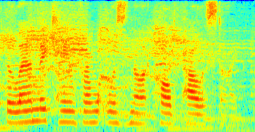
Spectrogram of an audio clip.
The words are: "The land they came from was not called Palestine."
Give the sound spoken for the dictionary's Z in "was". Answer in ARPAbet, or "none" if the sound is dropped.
Z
